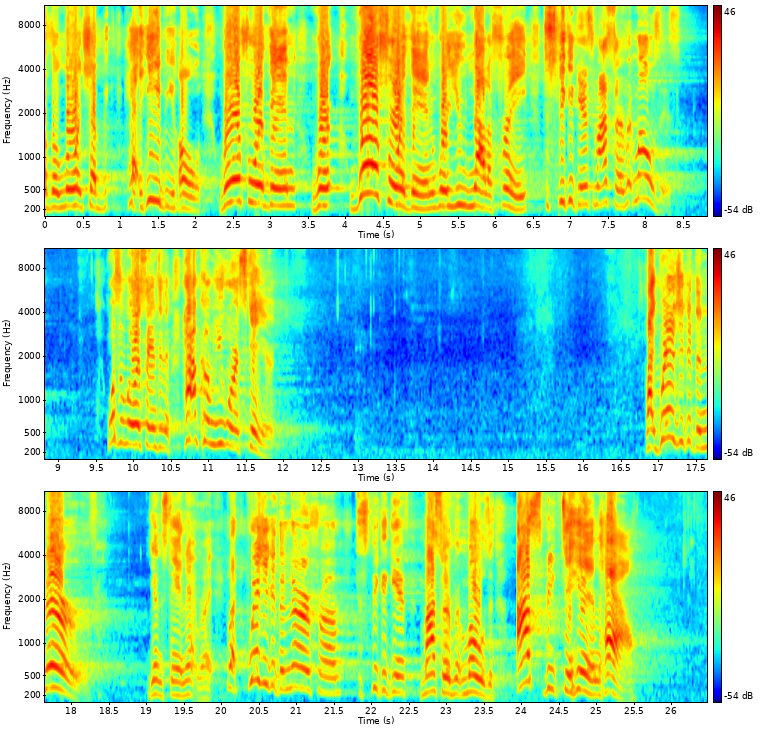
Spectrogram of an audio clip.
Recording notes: During Wednesday night service.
